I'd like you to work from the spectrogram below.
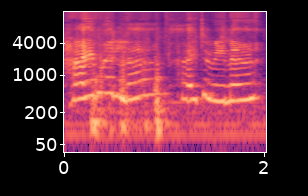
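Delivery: high, slow, drawn-out hello; high sing-song welcome; high sing-song greeting. Real, not acted. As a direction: greet the viewer sweetly, stretched out. Greeting viewers warmly.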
